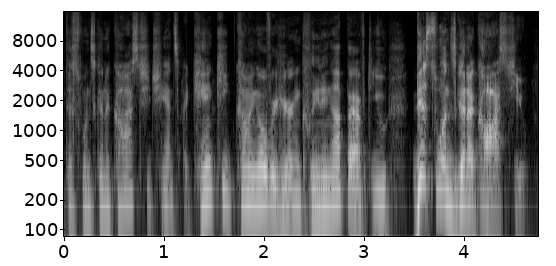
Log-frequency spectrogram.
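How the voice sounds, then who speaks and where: Ranting little halfling tradesman, pitched high and fast with exasperation, a man doing the voice. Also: very animated, fairly bright tone, no echo, studio quality. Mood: exasperated. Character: grumpy put-upon male halfling spellcaster.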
